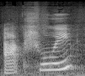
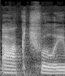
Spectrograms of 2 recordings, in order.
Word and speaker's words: actually: to pronounce would be actually. Um, actually, don't try to pronounce the t as much. Don't be like actually. A lot of people say actually, but uh change the t into a sh hu.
